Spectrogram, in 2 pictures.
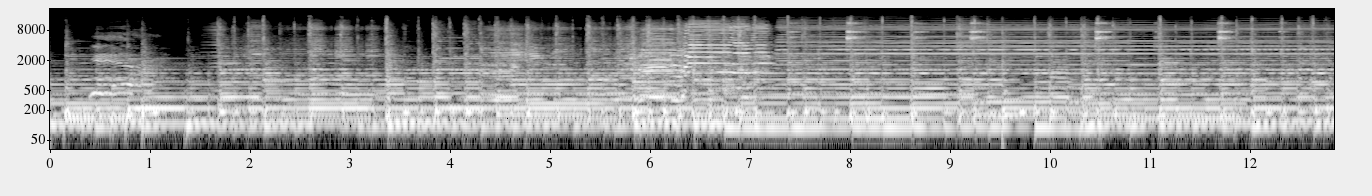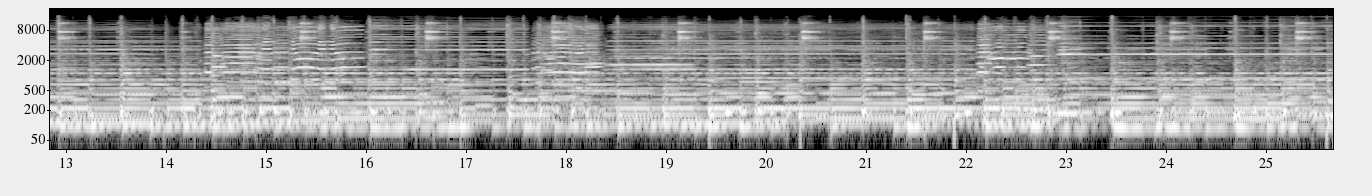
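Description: Harmonica playing the melody over a steadily strummed acoustic guitar: an instrumental harmonica break in a folk song.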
